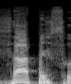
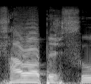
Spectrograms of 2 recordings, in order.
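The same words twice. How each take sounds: First: Final সু short; without stretch. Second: Final সু held long; with stretch. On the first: Teacher shows students ওয়াও lost, short সু. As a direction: say সু with a quick oo, not held. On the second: Teacher shows students where ওয়াও counts, long-held সু. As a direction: draw out the oo of সু. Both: Shown as a demonstration. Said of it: "টান না দিলে".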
